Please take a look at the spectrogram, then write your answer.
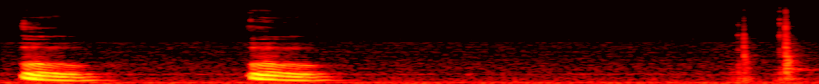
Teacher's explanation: the closed back vowel, represented by the Latin letter U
